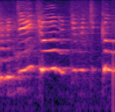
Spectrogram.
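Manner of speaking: very high, squeaky voicing of the jealous dog; high mock dog voice. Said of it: "She's like".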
